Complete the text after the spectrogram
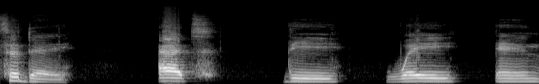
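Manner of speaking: slow, drawn-out, word-by-word announcement with long pauses. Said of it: "why am I saying it like that?".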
